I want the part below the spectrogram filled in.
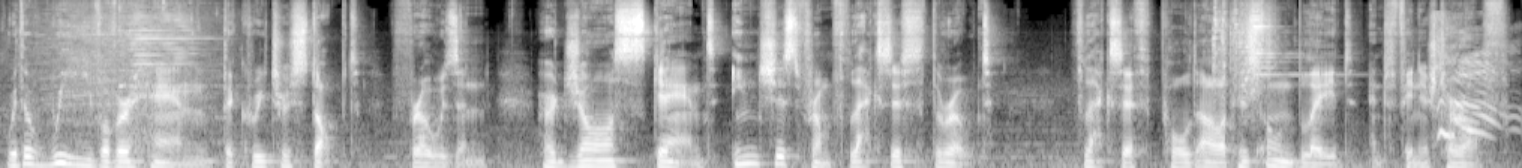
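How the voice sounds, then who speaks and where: A man's voice: deep voice, lively intonation, measured pace, darkish tone, soft background music. A man narrating a scripted fantasy story as an audiobook, reading descriptive third-person prose.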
